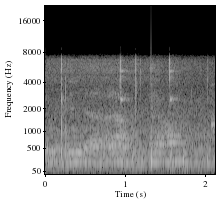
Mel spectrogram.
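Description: Several short, sharp clicks and light clinks, about five in two seconds, over faint background voices.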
